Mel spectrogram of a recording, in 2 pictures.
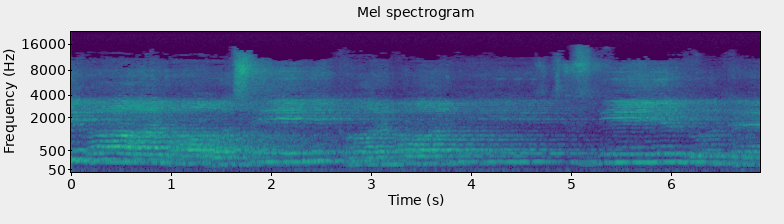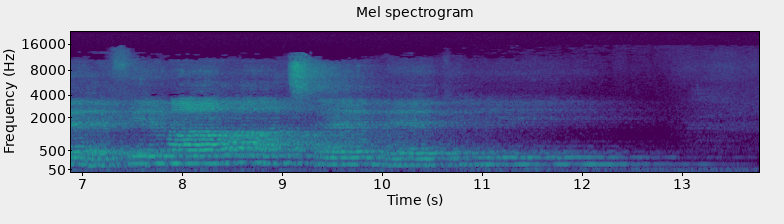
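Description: Slow sung chant: held notes stepping from pitch to pitch, fading away near the end.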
